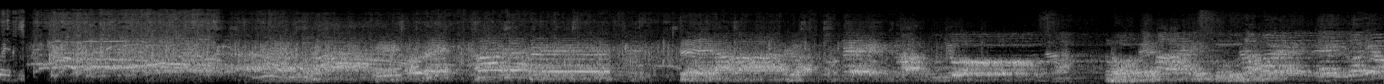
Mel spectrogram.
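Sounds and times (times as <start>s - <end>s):
crowd applauding outdoors: 0.1s - 9.9s
crowd shouting outdoors: 0.4s - 13.8s.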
